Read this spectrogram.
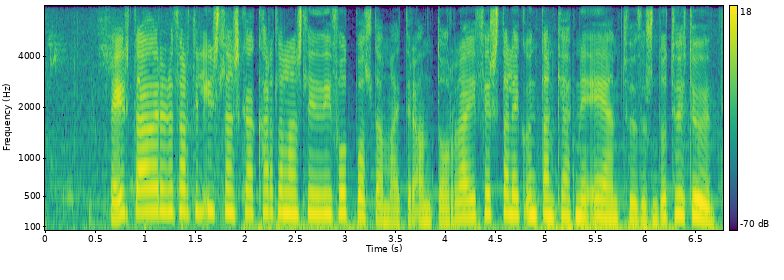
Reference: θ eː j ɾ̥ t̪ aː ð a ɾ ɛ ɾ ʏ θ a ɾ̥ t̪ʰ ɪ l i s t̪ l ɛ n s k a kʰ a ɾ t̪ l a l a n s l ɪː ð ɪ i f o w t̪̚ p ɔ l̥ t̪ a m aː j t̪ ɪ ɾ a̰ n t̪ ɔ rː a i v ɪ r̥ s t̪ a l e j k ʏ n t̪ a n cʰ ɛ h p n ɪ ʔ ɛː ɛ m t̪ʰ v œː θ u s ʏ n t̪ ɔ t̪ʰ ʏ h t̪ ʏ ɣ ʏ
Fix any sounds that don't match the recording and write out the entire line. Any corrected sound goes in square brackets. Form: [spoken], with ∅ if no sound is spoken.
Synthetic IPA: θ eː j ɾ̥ t̪ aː [ɣ] a ɾ ɛ ɾ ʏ θ a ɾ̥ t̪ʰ ɪ l i s t̪ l ɛ n s k a kʰ a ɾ t̪ l a l a n s l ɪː ð ɪ i f o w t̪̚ p ɔ l̥ t̪ a m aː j t̪ ɪ ɾ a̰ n t̪ ɔ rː a i [f] ɪ r̥ s t̪ a l e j k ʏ n t̪ a n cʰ ɛ h p n ɪ ʔ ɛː ɛ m t̪ʰ v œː θ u s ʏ n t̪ ɔ t̪ʰ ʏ h t̪ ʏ ɣ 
